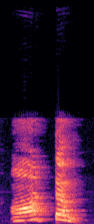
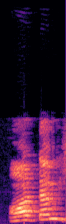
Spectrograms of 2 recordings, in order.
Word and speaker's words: autumn: Autumn. Autumn here the N is silent. Okay, so we pronounce the word as autumn.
